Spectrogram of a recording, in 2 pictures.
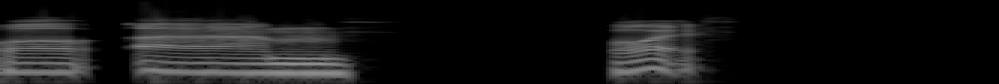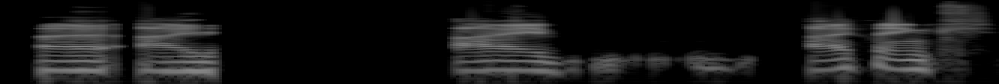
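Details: Stuttering since age eight in an adult male speech-language pathologist who deliberately lets it show; repetitions of sounds, words and phrases.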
